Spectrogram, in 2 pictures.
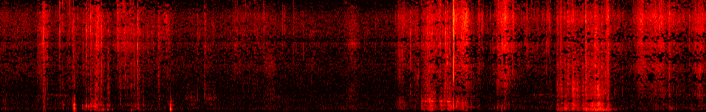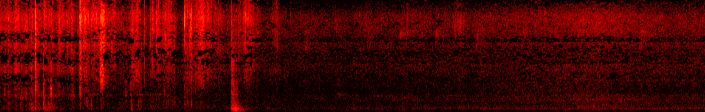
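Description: Wooden beehive parts being handled: a few sharp knocks in the first seconds, then a spell of bumping and scraping of wood, and one more knock later on.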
